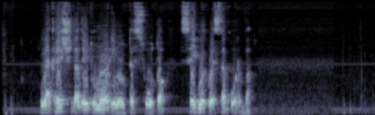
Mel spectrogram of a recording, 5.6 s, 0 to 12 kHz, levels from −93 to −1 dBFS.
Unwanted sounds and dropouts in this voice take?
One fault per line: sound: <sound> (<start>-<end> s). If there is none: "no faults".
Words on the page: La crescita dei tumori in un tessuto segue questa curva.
no faults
